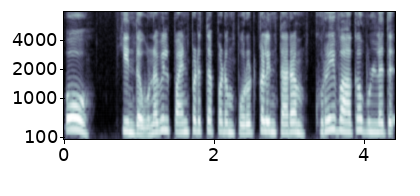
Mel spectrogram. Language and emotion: Tamil, sad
